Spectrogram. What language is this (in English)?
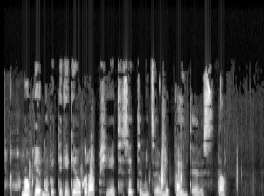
Georgian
